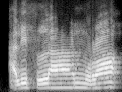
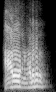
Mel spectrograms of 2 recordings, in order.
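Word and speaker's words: الر: Huruf-huruf yang dibaca dengan bacaan yang terputus. Maknanya, ketika kita membacanya seakan-akan dia adalah huruf yang terasing. Seperti alif, lam, dengan mim. Bukan menjadi satu perkataan, bukan alam. Kaf, ha, ya, ain, sad. Alif, lam, ra, bukan alar.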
